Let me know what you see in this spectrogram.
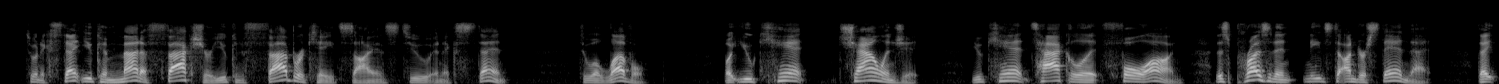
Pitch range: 100-140 Hz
